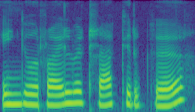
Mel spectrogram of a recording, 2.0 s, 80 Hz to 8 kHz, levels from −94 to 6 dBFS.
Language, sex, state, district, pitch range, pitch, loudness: Tamil, female, Tamil Nadu, Nilgiris, 215-250 Hz, 225 Hz, -13 LUFS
